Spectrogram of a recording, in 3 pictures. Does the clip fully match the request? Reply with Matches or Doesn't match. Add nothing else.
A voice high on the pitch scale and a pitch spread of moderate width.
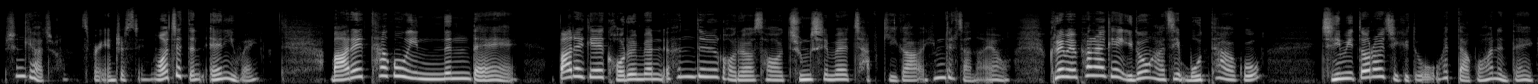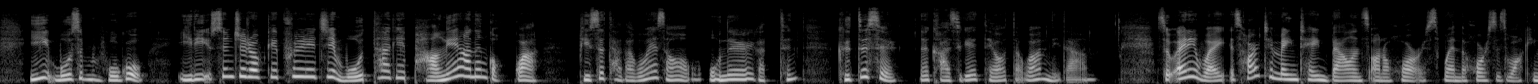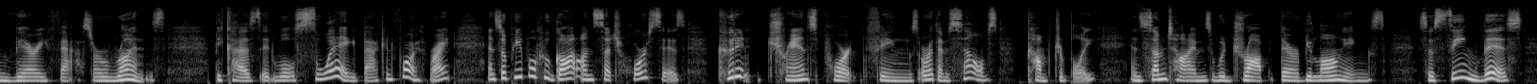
Doesn't match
